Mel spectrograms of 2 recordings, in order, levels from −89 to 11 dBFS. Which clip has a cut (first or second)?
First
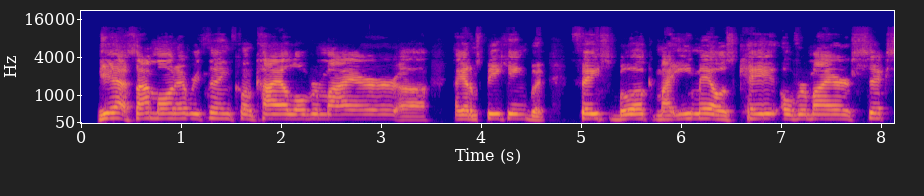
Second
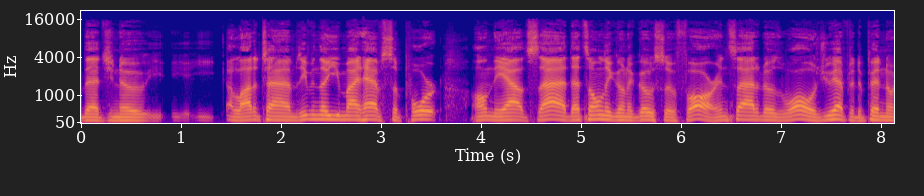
first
